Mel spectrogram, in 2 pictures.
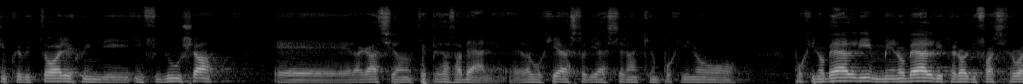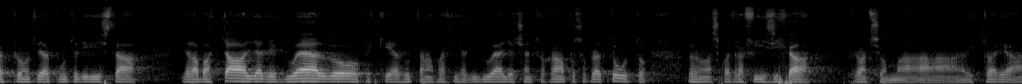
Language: Italian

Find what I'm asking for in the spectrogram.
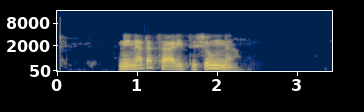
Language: Corongo Ancash Quechua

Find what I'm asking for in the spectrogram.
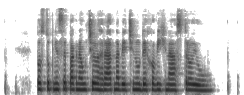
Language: Czech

